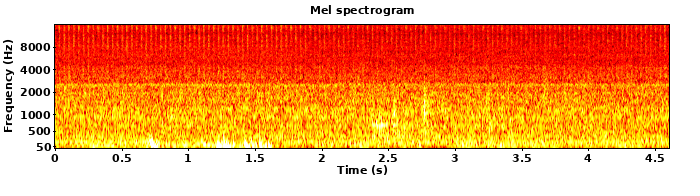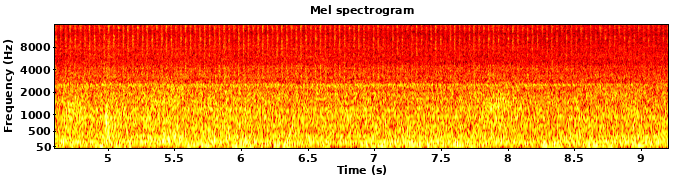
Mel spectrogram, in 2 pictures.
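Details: 2017 Honda WR-V idling with AC engaged after compressor replacement for a loud engagement noise, pressure correct, system being monitored; smooth steady hum, no knocks, whine or grinding, normal compressor.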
